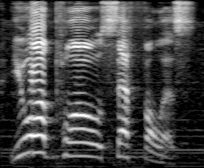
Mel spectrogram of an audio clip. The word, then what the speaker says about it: Euoplocephalus: Alright, now let's see how we actually pronounce that dinosaur's name. Well-armed head. Euoplocephalus.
